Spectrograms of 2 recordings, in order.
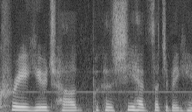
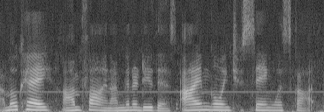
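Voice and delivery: ordinary delivery

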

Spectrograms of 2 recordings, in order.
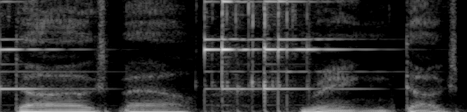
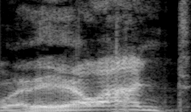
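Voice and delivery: mock angry voice, higher and louder; 13 semitones higher, 8 dB louder than usual. Retelling what he said, imitating Pacino mad. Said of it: "Pacino, I, I used to do mad".

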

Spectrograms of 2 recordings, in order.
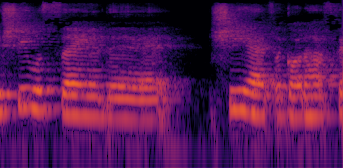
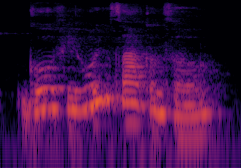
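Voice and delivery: cool, calm, quiet, really stern voice; 4 semitones higher, 5 dB quieter than usual. Retelling confronting someone in front of a whole classroom; retelling a calm, stern question. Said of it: "I was calm and like real stern".

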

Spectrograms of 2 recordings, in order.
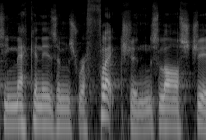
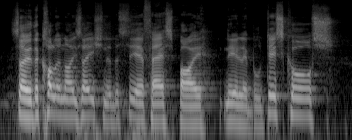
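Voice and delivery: plain

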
